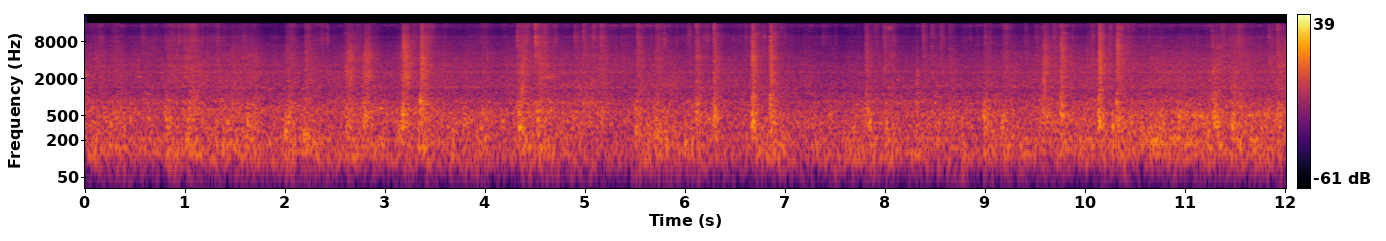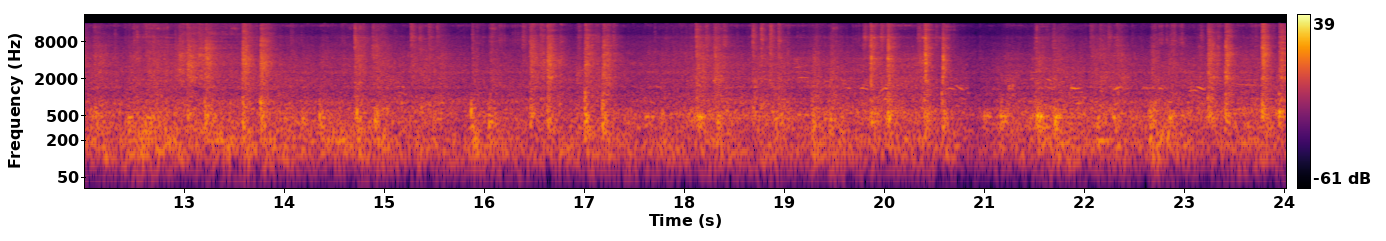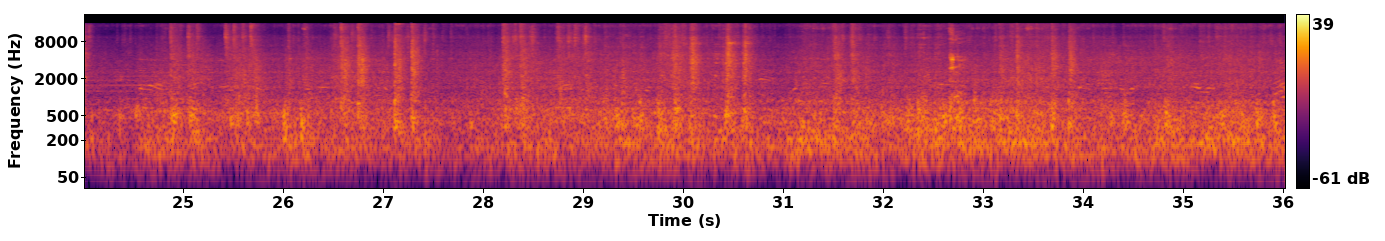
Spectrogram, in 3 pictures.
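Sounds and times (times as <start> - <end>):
train wheels rumbling on rails: 0.0 - 36.0
clatter over rail joints: 7.8 - 20.8, 21.4 - 36.0.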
